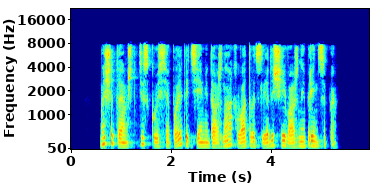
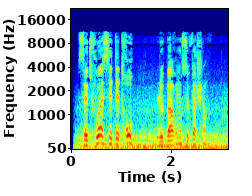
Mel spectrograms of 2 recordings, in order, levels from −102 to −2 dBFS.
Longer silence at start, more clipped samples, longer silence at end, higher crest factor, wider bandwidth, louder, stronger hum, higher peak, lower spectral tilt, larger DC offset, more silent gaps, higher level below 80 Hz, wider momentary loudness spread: first, 0.6 s vs 0.05 s; neither; first, 0.65 s vs 0 s; about the same, 22 dB vs 18 dB; second, 8.4 kHz vs 11.5 kHz; second, -29 LUFS vs -23 LUFS; neither; second, -8 dBFS vs -4 dBFS; second, -2.5 dB/octave vs -5.5 dB/octave; neither; neither; second, -70 dBFS vs -32 dBFS; about the same, 7 LU vs 9 LU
